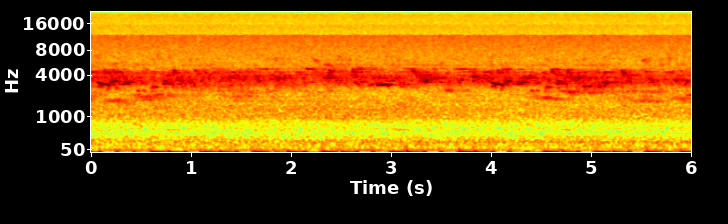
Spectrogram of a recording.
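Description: Faint distant birdsong: scattered short, high chirps and warbles from songbirds over a low, steady background hush.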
